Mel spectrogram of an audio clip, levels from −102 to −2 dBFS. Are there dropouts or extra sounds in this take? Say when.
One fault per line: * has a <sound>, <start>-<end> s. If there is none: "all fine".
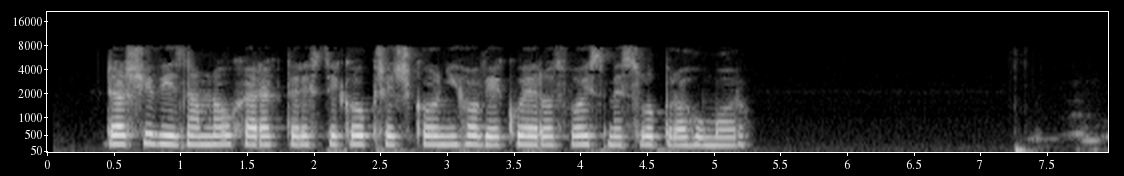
all fine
